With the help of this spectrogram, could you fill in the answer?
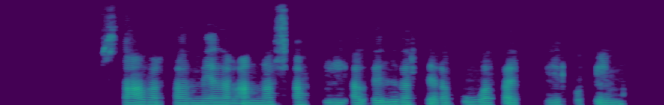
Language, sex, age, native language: Icelandic, female, 30-39, Icelandic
